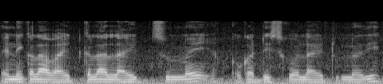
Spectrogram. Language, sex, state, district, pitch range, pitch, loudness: Telugu, male, Telangana, Hyderabad, 105-115 Hz, 110 Hz, -16 LUFS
